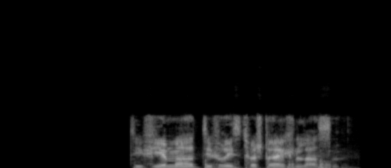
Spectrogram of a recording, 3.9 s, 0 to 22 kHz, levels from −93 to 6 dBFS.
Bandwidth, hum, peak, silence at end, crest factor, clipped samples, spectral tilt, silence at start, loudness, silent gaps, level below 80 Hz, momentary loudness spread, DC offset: 7.4 kHz; none; -14 dBFS; 0.55 s; 24 dB; under 0.1%; -2.5 dB/octave; 1.3 s; -34 LUFS; none; -64 dBFS; 11 LU; under 0.1%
